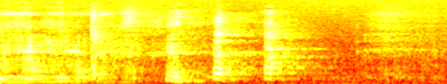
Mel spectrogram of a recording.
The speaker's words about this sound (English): Make me cough right now.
